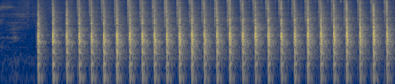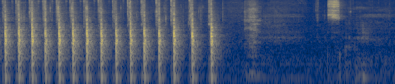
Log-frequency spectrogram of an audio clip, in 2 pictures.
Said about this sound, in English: as many thin slices as you can possibly do, using about hopefully the same portion of the knife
